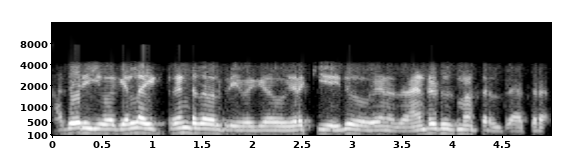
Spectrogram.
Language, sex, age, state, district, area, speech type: Kannada, male, 18-30, Karnataka, Dharwad, urban, conversation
